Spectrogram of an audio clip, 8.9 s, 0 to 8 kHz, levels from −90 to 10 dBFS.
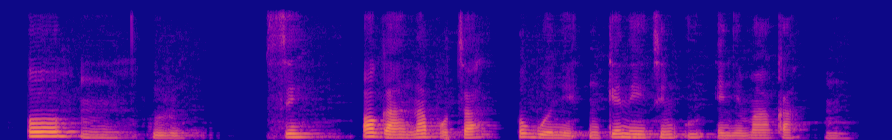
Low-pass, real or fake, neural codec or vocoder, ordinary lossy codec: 7.2 kHz; fake; vocoder, 44.1 kHz, 128 mel bands every 256 samples, BigVGAN v2; none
